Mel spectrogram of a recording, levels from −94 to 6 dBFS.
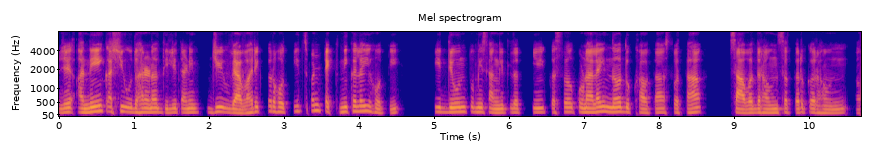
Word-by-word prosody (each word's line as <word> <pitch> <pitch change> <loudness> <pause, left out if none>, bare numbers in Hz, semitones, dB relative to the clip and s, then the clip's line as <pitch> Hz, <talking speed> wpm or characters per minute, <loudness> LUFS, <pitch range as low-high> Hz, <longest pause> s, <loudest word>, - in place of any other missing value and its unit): म्हणजे 145 +3 +2 0.2
अनेक 175 +6 +6
अशी 170 +2 0
उदाहरणं 150 -1 +2
दिलीत 140 +1 -3
आणि 140 +1 0 0.2
जी 165 +2 +3
व्यावहारिक 135 +3 +3
तर 180 - -2
होतीच, 165 +4 -4
पण 200 +1 -2
टेक्निकल 165 +2 +2
ही 190 +1 +2
होती. 130 +1 -5 0.5
ती 160 - +1
देऊन 155 +2 +4
तुम्ही 155 -1 0
सांगितलत 140 -1 -2 0.2
की 145 0 0
कसं 155 +3 -3
कोणालाही 150 +2 +3
न 160 -1 +4
दुखावता 140 -2 -3
स्वतः 135 +2 -2 0.5
सावध 130 -1 +3
राहून, 135 0 0
सतर्क 140 +1 -5
राहून 125 -1 -3 0.2
अ, 120 - -12
145 Hz, 165 wpm, -24 LUFS, 135-160 Hz, 0.5 s, अनेक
